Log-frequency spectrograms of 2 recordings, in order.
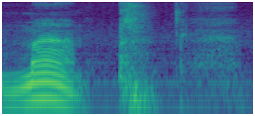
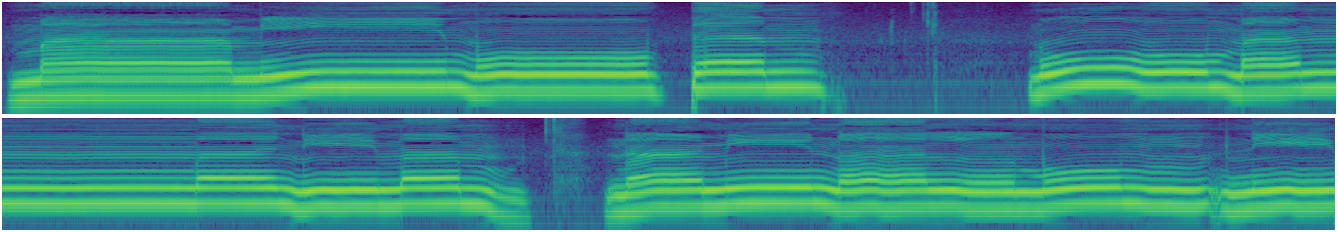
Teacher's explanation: Huruf mim ini keluarnya huruf berasal dari kedua bibir yang rapat. Kita bilang ma, kedua bibir kita rapat dulu ya, ma.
